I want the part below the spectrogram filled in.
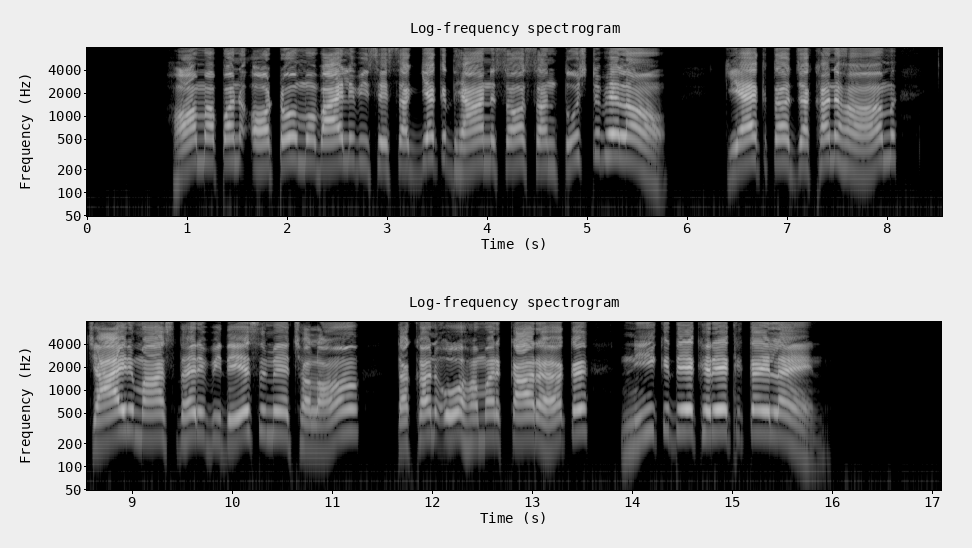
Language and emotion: Maithili, happy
